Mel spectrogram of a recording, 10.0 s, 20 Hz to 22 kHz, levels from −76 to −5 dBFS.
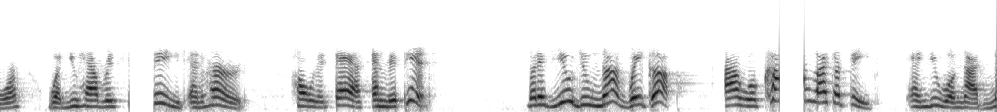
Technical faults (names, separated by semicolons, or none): AMR rate drop; gap between chunks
